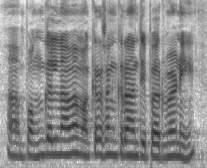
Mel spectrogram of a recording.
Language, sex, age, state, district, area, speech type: Sanskrit, male, 18-30, Tamil Nadu, Chennai, urban, spontaneous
